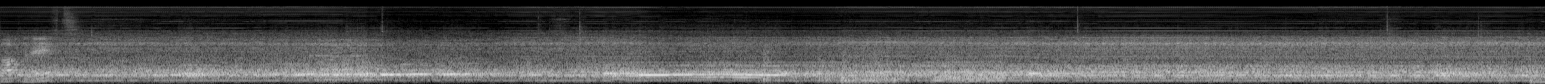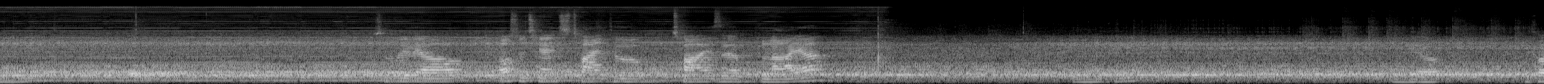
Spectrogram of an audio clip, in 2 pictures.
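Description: The hydraulic pump of a 1/14 Huina K970 RC excavator runs with a steady motor whine; its pitch wavers a few seconds in as the arm and attachment are worked.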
